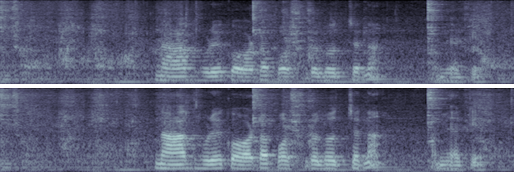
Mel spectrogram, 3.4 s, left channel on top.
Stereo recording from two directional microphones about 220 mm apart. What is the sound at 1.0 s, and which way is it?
Speech, 15° right (ahead or behind).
